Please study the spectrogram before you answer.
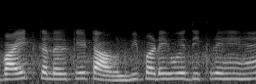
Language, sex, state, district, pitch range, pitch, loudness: Hindi, female, Punjab, Pathankot, 245-265 Hz, 255 Hz, -18 LUFS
